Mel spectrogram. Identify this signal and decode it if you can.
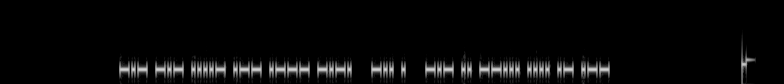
Morse code, heard as a keyed tone, about 40 wpm, 700 Hz. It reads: KK4WJC DE KI7HAW
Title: USA Callsign DE Callsign - 6 Characters - 40wpm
